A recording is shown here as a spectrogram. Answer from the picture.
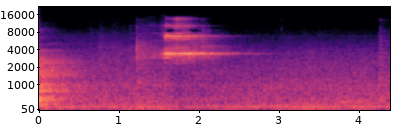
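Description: A short, high-pitched squeak that fades away over about a second as a plastic transpirometer stand is handled and laid down on a tabletop.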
